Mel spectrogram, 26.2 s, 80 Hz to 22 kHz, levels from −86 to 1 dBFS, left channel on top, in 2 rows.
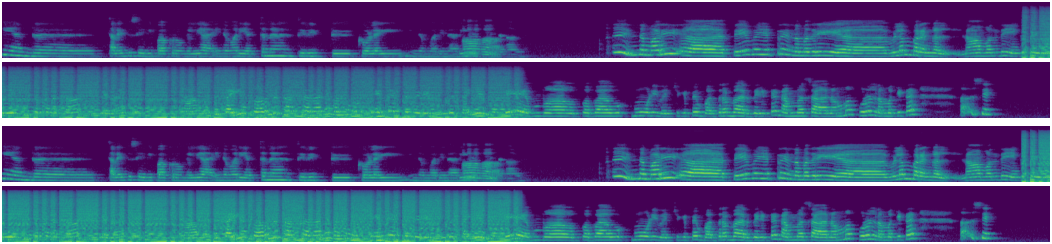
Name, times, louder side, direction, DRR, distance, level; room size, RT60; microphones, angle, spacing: voice 1, 0.0-6.5, right 1 dB, 40° right, 2.4 m, -33 dB
voice 2, 5.8-6.2 7.6-25.4, right 1 dB, 20° right, 0.5 m, -24 dB
sound 1, 12.7-19.6, right 4 dB, 60° right, 0.5 m, -22 dB
4.1 x 3.6 x 2.3 m
head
